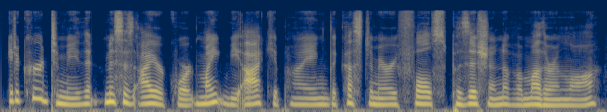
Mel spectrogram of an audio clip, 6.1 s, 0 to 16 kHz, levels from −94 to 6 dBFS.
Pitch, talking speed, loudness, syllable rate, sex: 180 Hz, 190 wpm, -17 LUFS, 5.5 syllables/s, female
